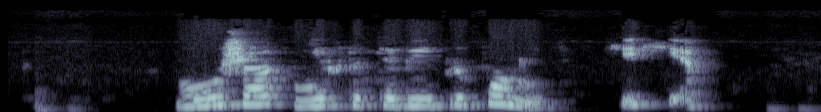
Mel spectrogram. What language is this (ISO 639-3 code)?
bel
